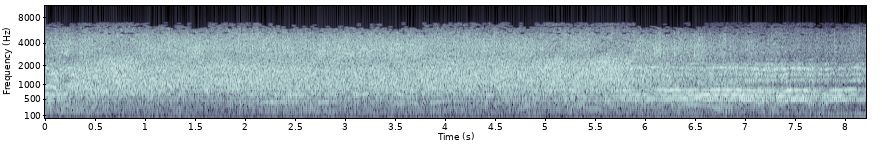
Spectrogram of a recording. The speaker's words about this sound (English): Boy, I hate these long train rides, especially to see that old gutter inspector.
